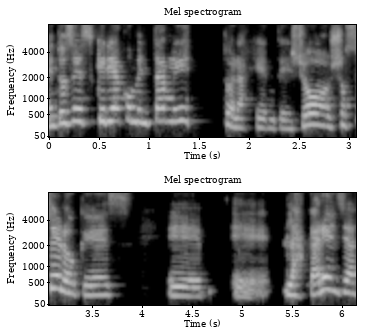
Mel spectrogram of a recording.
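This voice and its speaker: Against a quiet background, a woman with a Rioplatense accent speaks at a fairly slow pace, her high pitch carried by lively intonation. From Argentina. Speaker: psychologist; guest. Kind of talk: talk show interview. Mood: earnest, reassuring. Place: home room. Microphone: video call.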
